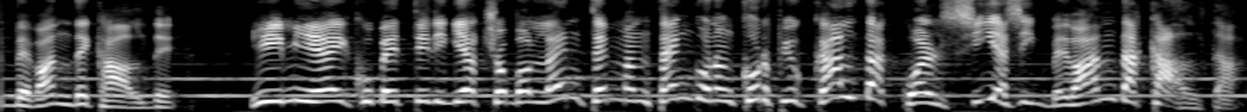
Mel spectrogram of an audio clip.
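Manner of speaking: high, excited sales patter; boastful inventor. A narrator's reading. (inventore entusiasta che vanta i suoi prodotti, voce acuta)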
